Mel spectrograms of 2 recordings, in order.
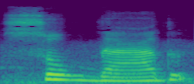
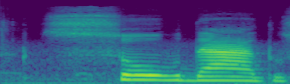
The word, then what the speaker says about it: soldado: Soldado, soldado. Sílaba tônica mais forte é o dá.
